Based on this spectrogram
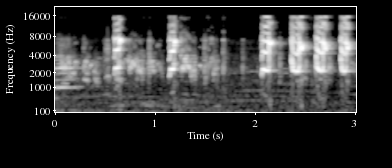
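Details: Rosy-faced lovebird, also called African lovebird, chirping loudly: a run of quick shrill squeaks, then four sharp piercing chirps in fast succession.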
